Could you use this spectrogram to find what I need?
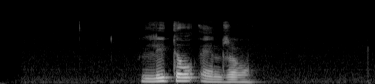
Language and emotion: Russian, neutral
